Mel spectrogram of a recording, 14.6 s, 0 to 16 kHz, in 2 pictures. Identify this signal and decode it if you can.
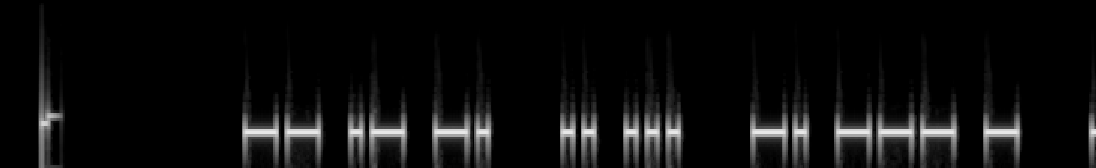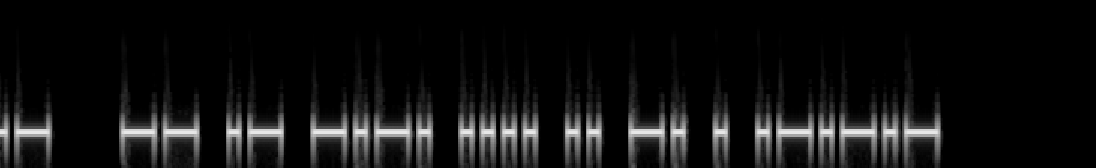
Morse code, heard as a keyed tone, about 17 wpm, 700 Hz. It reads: MAN IS NOT A MACHINE.
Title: Sentences from Top 1000 Words - Review Part 2 - 17wpm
